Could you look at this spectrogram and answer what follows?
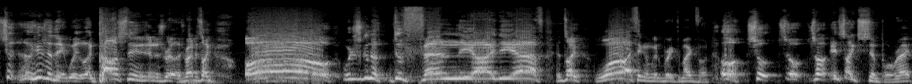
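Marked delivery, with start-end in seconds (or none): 2.5-5.6 mock sarcastic scream, high, very slow, drawn out. Imitating a man who just sort of screams sarcastically: mock-sarcastic screaming. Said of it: "he just sort of screams sarcastically".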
